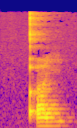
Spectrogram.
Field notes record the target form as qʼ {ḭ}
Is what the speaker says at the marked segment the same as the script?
no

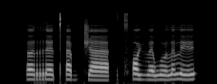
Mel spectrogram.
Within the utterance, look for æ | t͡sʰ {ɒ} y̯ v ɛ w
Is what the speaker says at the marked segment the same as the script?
yes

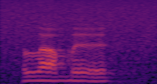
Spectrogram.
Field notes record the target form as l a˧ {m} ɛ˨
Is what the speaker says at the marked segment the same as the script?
yes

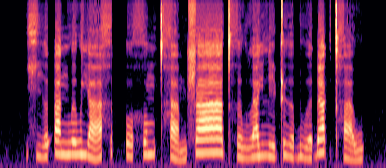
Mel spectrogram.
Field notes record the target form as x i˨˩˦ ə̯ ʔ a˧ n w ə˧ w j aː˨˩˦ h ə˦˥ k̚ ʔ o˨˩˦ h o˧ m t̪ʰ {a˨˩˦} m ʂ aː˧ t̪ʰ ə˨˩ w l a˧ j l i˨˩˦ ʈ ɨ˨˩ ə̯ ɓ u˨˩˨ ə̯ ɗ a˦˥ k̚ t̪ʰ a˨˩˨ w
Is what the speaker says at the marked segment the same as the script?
no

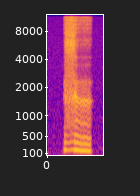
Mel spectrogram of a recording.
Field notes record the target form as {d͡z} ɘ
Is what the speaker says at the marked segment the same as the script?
no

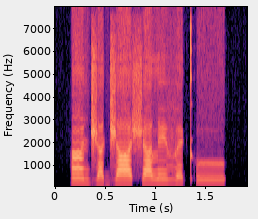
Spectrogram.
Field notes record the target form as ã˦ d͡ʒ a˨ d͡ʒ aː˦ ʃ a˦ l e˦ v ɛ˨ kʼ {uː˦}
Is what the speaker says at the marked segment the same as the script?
yes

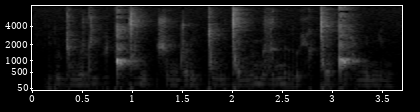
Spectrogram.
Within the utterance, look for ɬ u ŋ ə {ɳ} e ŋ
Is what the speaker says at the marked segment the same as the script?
no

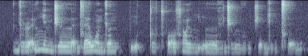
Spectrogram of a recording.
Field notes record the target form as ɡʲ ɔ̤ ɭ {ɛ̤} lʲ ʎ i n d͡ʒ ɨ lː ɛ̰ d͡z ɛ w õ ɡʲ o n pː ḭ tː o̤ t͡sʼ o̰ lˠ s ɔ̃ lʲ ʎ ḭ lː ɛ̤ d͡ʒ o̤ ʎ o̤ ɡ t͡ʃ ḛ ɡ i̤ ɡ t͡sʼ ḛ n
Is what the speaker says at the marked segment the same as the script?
no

